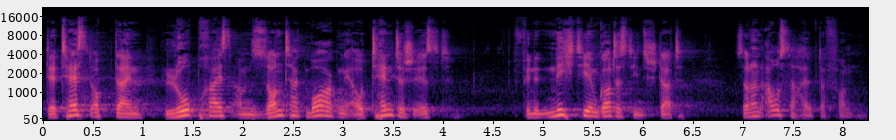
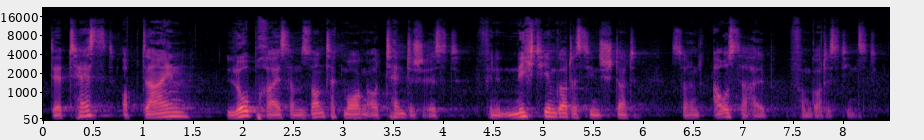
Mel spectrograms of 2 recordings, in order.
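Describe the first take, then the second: First: Deliberate quotation, slower and weighty; slow emphatic quote. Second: Said in the usual way. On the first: Shown as a demonstration. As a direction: Test and hier stressed, slow and a bit louder. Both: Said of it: "ich hab so ein Zitat gelesen".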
